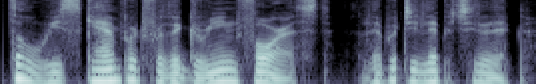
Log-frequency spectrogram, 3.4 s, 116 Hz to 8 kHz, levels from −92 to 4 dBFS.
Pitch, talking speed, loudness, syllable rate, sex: 100 Hz, 180 wpm, -19 LUFS, 5.6 syllables/s, male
